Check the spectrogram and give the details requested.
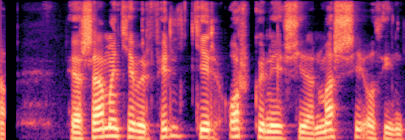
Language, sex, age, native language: Icelandic, male, 40-49, Icelandic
